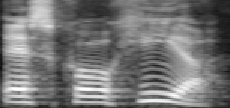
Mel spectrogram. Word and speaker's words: escogía: I used to choose, escogía, GIA, accent on the I.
